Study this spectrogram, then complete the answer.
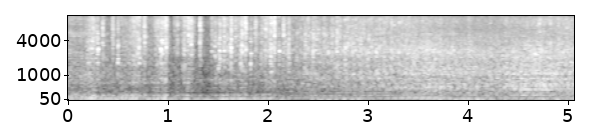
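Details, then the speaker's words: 1971 International 1890 plow truck, revived after a carb rebuild and fuel line work. A deep, steady low rumble holds for several seconds with no stumbling; it now stays running. Normal idle. "think the bow throws down seems to want to stay running pretty cool"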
